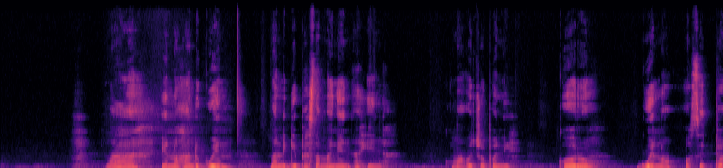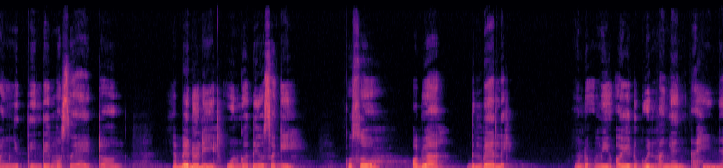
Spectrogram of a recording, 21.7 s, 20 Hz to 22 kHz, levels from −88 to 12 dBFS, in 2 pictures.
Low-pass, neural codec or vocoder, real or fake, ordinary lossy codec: none; none; real; none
